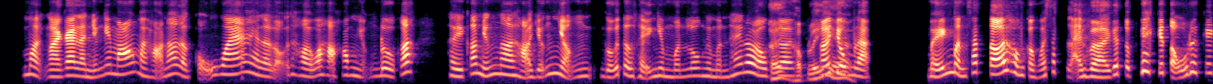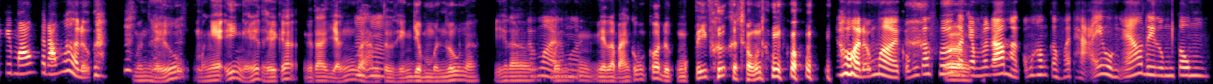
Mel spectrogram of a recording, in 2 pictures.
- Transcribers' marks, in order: laughing while speaking: "cái"; laugh; laughing while speaking: "phước ở trỏng đúng hông?"; laughing while speaking: "Đúng rồi"; other background noise; tapping
- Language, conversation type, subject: Vietnamese, podcast, Làm thế nào để giữ tủ quần áo luôn gọn gàng mà vẫn đa dạng?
